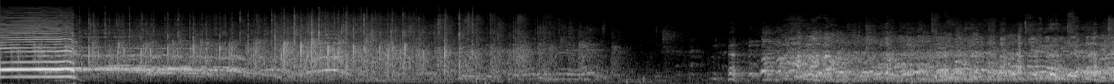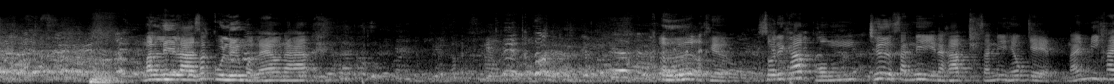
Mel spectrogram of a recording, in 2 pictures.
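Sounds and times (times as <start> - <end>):
crowd whoops: 0.0 - 4.0
audience clapping and cheering for comedian: 0.0 - 6.7
laughter: 3.7 - 19.9
speech: 12.7 - 14.8, 16.5 - 22.2.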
